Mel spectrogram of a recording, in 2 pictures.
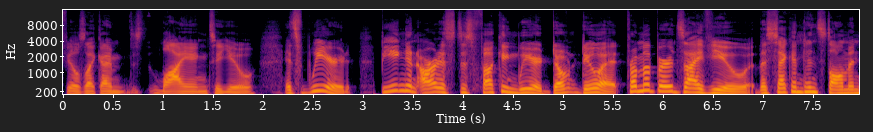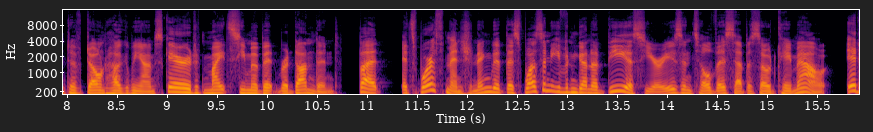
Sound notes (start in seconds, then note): none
